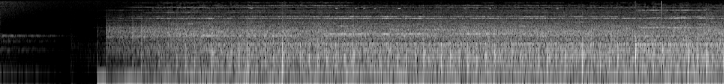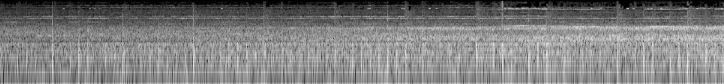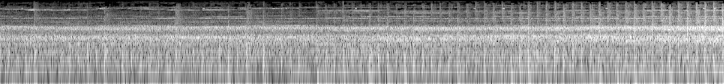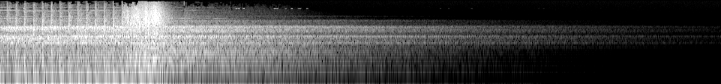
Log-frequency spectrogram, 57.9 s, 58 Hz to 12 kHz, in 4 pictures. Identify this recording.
Nightmare Approaching sound
Approaching Army? Rising nightmare?
Wrote/Recorded an eerie nightmare approaching in the distance sound.
The sound starts soft and builds to a crescendo.
EZDrummer2 was used w/ a low pass EQ filter.
Panned Left is Ableton stock plugin Glass Cave Mirror.
Panned Right is Polar Pad.
Center is the EZDrummer2 w/ a low pass EQ filter combined with the All Alone Pad stock plugin.
Each track is sent to a Return track w/ heavy reverb and adjusted for parallel processing.
Additional notes:
-13.4 LUFS integrated
-2.1 dB True Peak Max.
Want something more customized?
hope this helps and is useful for your next project.
cheers,
sinister, dread, doom, rising, scary, haunted, dramatic, imminent, spectre, spooky, terror, suspense, horror, fear, eerie, ghost, delusion, frightful, phantasm, thrill, drama, phantom, fearful, film, nightmare, creepy, army, battle, terrifying, distant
